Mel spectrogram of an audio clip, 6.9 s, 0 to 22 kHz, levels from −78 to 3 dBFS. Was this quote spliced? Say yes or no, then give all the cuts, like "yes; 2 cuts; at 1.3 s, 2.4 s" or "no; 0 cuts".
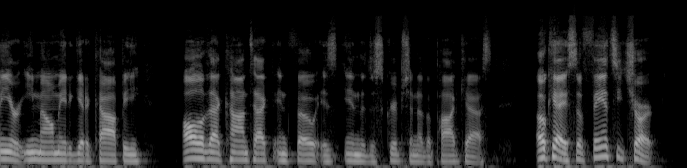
no; 0 cuts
